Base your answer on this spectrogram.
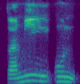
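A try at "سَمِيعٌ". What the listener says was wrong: মিম টান কম হয়ে যাচ্ছে, মিম আরো বেশি বেশি টান দিতে হবে।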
